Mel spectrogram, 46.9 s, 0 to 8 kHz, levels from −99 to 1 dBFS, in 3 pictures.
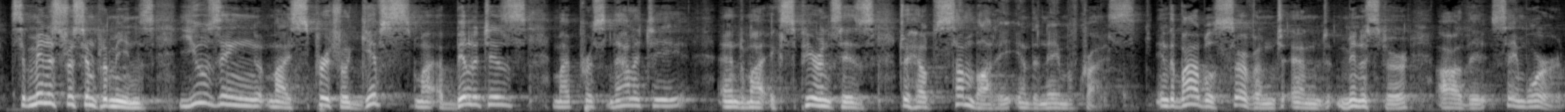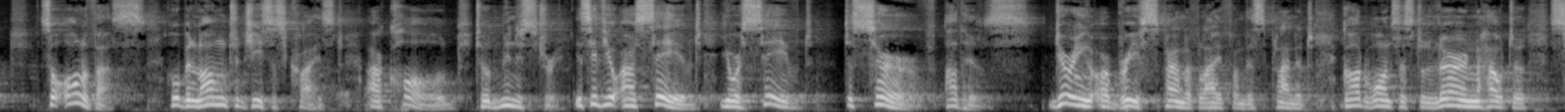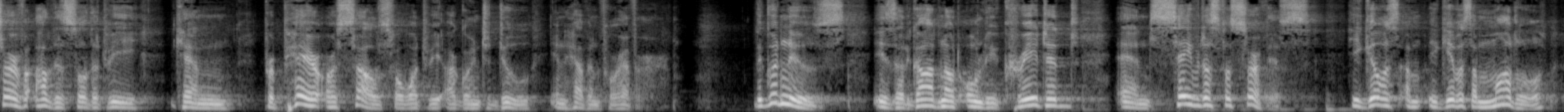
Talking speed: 140 wpm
